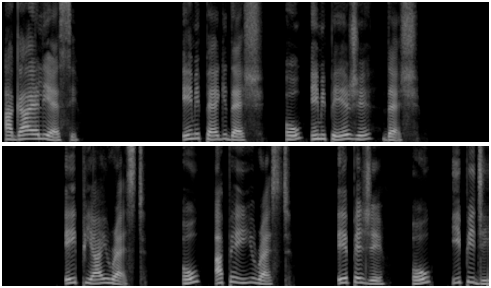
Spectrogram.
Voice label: pronunciation check voice interaction female brazilian portuguese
